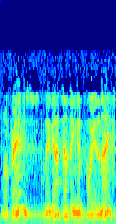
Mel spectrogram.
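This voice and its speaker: A man playing a chatty, folksy overnight radio disc jockey with an American accent, in a casual, halting old-time radio drama style. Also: mid-range voice, wildly swooping pitch. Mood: breezy announcing. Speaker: late-night radio host. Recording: muffled, noisy vintage radio recording.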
